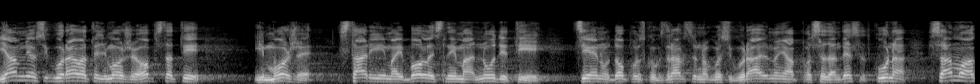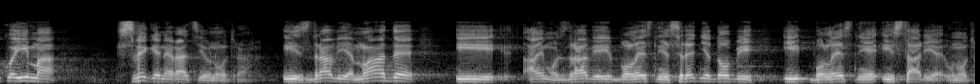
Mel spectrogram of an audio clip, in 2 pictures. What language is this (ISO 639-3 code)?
hrv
